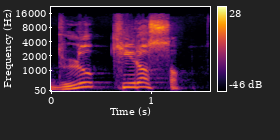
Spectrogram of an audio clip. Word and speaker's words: Curaçao: Natomiast my na kursie barmańskim wymawialiśmy to Blue Curaçao.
